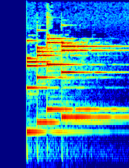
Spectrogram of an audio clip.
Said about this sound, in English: Oh, that's Wheel of Fortune. That is the Wheel of Fortune chime. I forget what it indicates, but that is the Wheel of Fortune chime.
